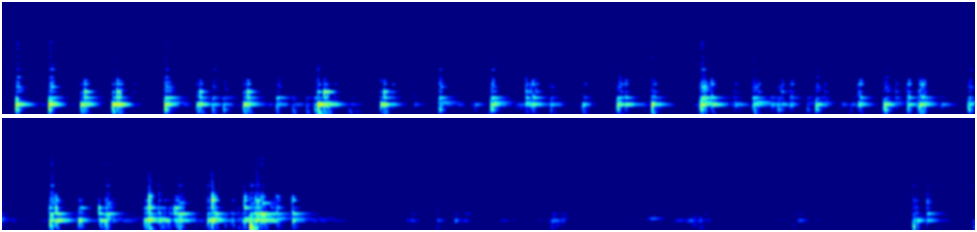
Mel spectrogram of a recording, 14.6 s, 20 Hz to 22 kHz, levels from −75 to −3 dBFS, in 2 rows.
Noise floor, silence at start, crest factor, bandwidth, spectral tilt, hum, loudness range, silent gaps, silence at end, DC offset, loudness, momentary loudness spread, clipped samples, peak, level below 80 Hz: -83 dBFS; 0.1 s; 24 dB; 9 kHz; -8 dB/octave; none; 5 LU; none; 0.25 s; under 0.1%; -44 LUFS; 16 LU; under 0.1%; -20 dBFS; -66 dBFS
